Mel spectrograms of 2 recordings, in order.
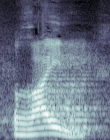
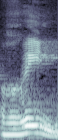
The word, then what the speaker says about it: ghain: Oke, selanjutnya yang ke-19 itu ada huruf ghain. Ada orang yang bacanya ghin ya, ghin ini ghain, ini ghain, yang dia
